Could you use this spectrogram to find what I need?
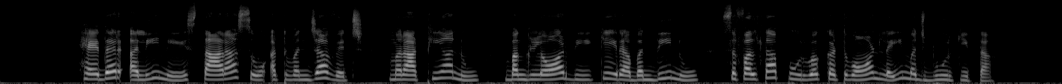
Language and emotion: Punjabi, neutral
